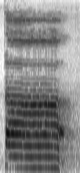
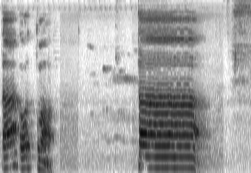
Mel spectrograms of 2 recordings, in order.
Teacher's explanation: تا زبان کے نوک اور آگے کے دانت کے جڑ سے نکلتا ہے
